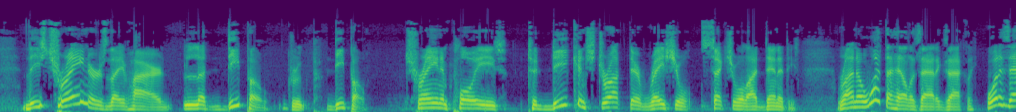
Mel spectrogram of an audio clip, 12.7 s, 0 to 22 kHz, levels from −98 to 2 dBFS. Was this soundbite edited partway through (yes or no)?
yes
